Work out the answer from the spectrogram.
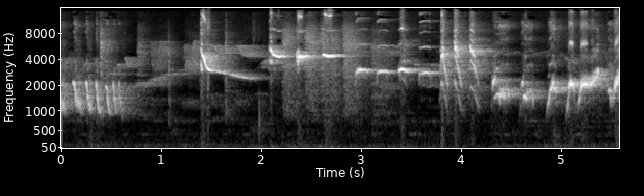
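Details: White-rumped shama song with varied imitations: quick repeated low whistles, a long sliding downward whistle, then mixed rising and chattering high phrases.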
